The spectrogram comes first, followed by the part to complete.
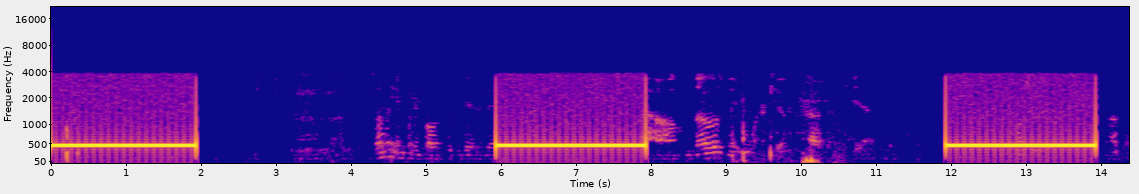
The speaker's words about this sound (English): Thank you for calling. Please hold while I transfer your call.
